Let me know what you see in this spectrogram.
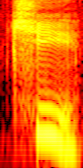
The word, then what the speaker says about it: ki: But this word, this sound, ki, is of course also the word for who, right? In Spanish and in French. Yeah. Yeah. It turns out that of course it's an alternate pronunciation for chi, for life force, for life energy.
